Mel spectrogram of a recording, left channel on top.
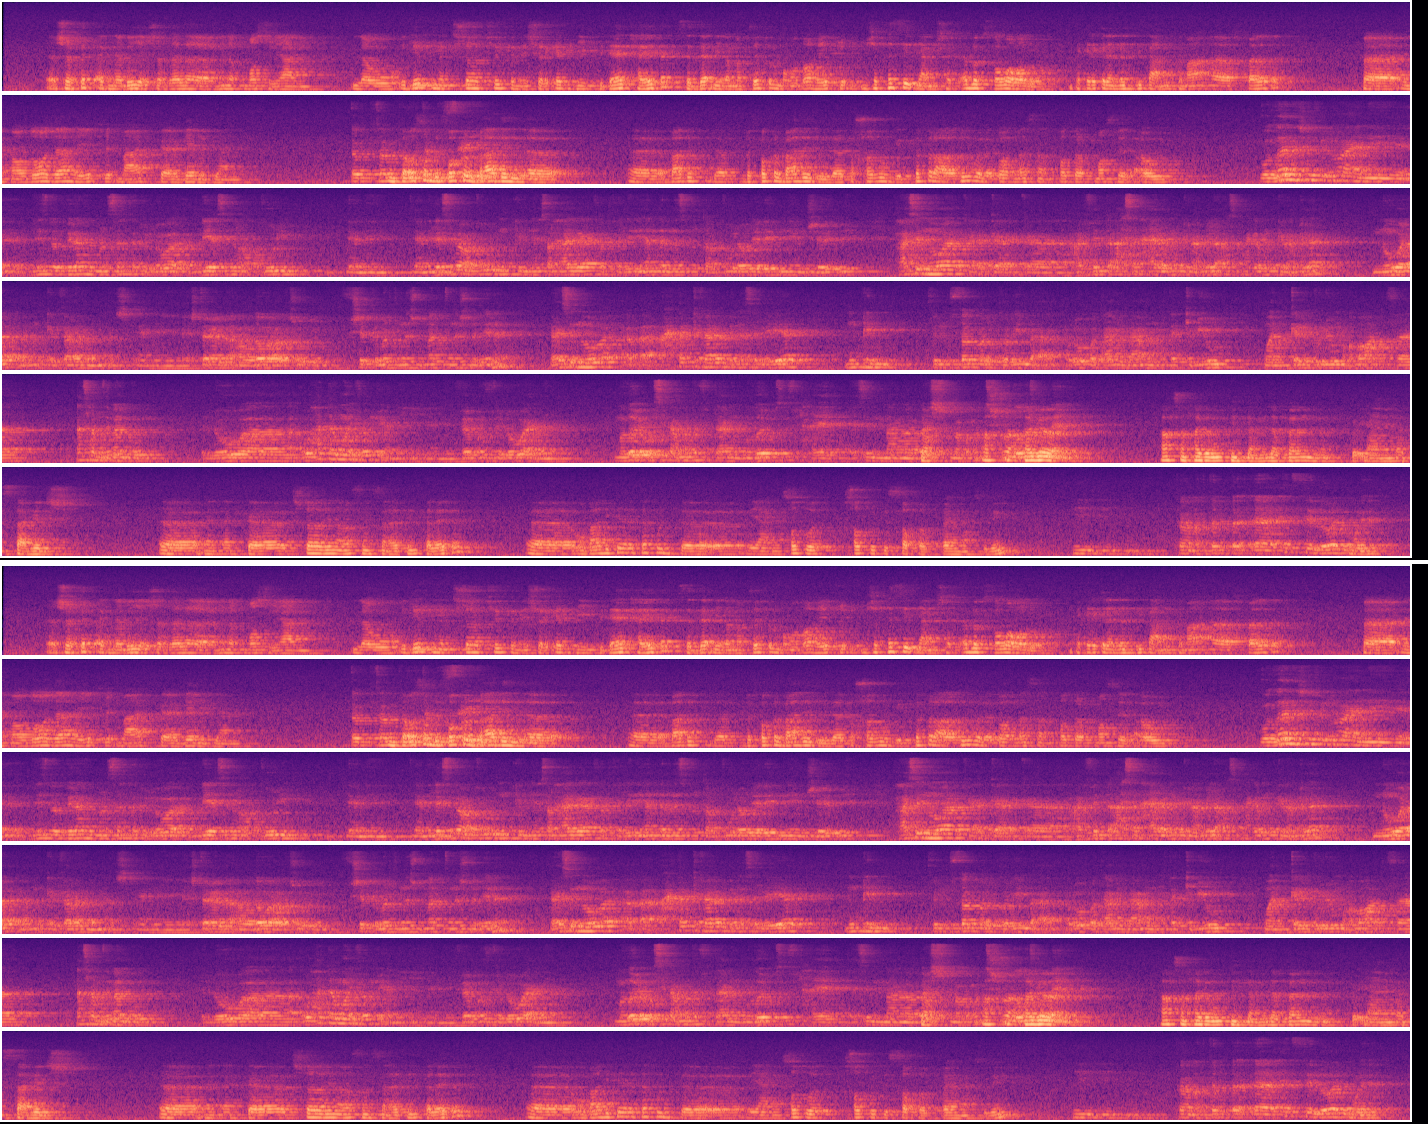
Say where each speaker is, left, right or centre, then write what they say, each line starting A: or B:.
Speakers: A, on the left; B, on the left.
A: آه، شركات اجنبيه شغاله هنا في مصر يعني لو قدرت
B: مم. مم.
A: انك تشتغل في شركه من الشركات دي في بدايه حياتك صدقني لما تسافر الموضوع هيفرق مش هتحس يعني مش هتقابلك صعوبه بره انت كده كده الناس دي تعاملت معاها في بلدك فالموضوع ده هيفرق معاك آه، جامد يعني
B: طب طب
A: انت اصلا
B: طب
A: بتفكر
B: ازاي
A: بعد ال... آه، بعد الت- بتفكر بعد التخرج تسافر على طول ولا تقعد مثلا فترة في مصر الأول؟
B: والله انا شايف ان هو يعني بنسبه كبيره هاخد بنصيحتك اللي هو ليه اسافر على طول يعني يعني ليه اسافر على طول وممكن يحصل حاجه فتخليني اندم ان انا سافرت على طول اقول يا ليتني ومش يا ليتني فحاسس ان هو ك ك ك عارف انت احسن حاله ممكن اعملها احسن حاجه ممكن اعملها ان هو لا انا ممكن فعلا أش- يعني اشتغل او ادور على شغل في شركه مالتي ناش- مالتي ناشونال هنا بحيث ان هو ابقى احتك فعلا بالناس اللي هي ممكن في المستقبل القريب اروح واتعامل معاهم واحتك بيهم وهنتكلم كل يوم مع بعض افهم دماغهم اللي هو وحتى هما يفهموا يعني يعني فاهم قصدي اللي هو يعني الموضوع يبقى بسيط عامه في التعامل الموضوع يبقى بسيط في الحياه بحيث ان ما ما بقاش
A: صح
B: ما بحطش
A: احسن
B: الموضوع ده
A: حاجه
B: في دماغي
A: احسن حاجه ممكن تعملها فعلا انك يعني ما تستعجلش
B: امم
A: آه انك آه تشتغل هنا مثلا سنتين ثلاثه آه وبعد كده تاخد آه يعني خطوه خطوه السفر فاهم اقصدين
B: امم امم فاهمك طب آه، حته اللي هو ال-
A: قول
